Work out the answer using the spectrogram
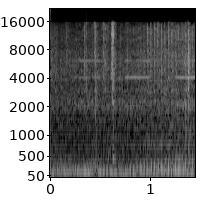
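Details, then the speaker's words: Maruti Swift Dzire diesel after engine repair, all work completed: steady, even diesel clatter at fixed idle rpm, clean start, no misses, knocks or hunting; no check engine light, healthy. "Engine वगैरह का sound वगैरह एक number है यह देखो starting एकदम प्यारी और आरपीएम बिल्कुल फिक्स"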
